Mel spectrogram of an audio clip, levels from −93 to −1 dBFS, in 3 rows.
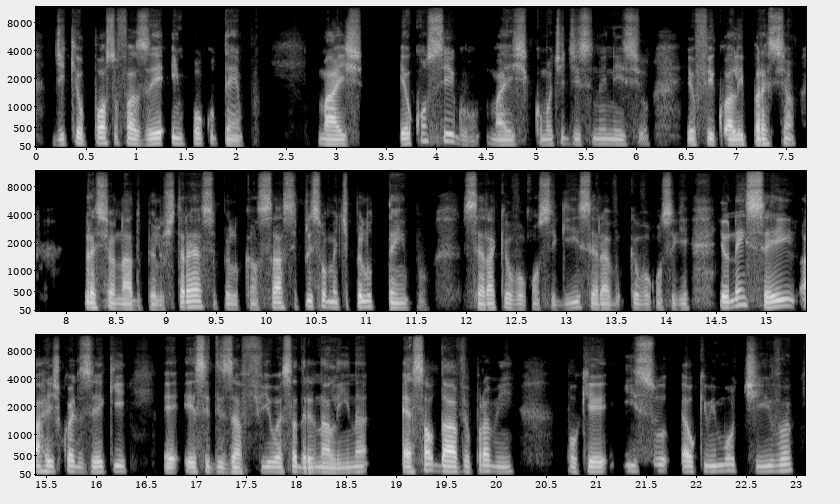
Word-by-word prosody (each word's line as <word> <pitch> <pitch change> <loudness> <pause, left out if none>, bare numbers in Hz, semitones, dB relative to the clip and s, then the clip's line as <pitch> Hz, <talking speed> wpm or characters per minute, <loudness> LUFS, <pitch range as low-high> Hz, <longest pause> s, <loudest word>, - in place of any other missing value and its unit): de 110 - -4
que - - -7
eu 120 - +2
posso 130 0 +3
fazer 115 0 +3
em 120 - -1
pouco 120 +1 -4
tempo, 100 -4 -5 0.6
mas 105 -2 +4 0.4
eu 120 0 +2
consigo. 170 - -3
Mas, 105 -3 -2
como 110 - -6
eu 110 - -7
te 130 - -6
disse 110 -1 -5
no 115 - -5
início, 110 -3 -5 0.4
eu 105 - -1
fico 115 +1 -1
ali 110 0 +5
pressio 115 -1 +2 0.6
pressionado 110 -3 +2
pelo 95 - -4
estresse, 130 +6 +2
pelo 100 -2 -6
cansaço 120 +4 0
e - - -21
principalmente 130 -3 -1
pelo 135 0 +1
tempo. 110 -3 -3 0.3
"Será 105 +1 +2
que - - -11
eu 110 - +1
vou 100 0 -6
conseguir? 105 +3 -4
Será 105 -3 0
v - - -15
que - - -14
eu 105 - -1
vou 100 0 -7
conseguir?" 105 +1 -4 0.3
Eu 125 - +6
nem 170 +5 +1
sei 145 -1 +5
arrisco 120 +1 +2
a 125 - +4
dizer 115 +1 0
que, 125 +1 -2 0.4
eh, 105 0 +3
esse 110 +2 +3
desafio, 115 0 -1
essa 110 0 +3
adrenalina 110 +1 0 0.3
é - - +5
saudável 120 -1 +5
pra 130 +1 0
mim, 115 -1 -6 0.5
porque 115 -1 0 0.2
isso 135 +2 -2
é - - +2
o - - +3
que 125 - -8
me 125 - -1
motiva 135 0 -2
115 Hz, 170 wpm, -24 LUFS, 105-125 Hz, 0.6 s, Eu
